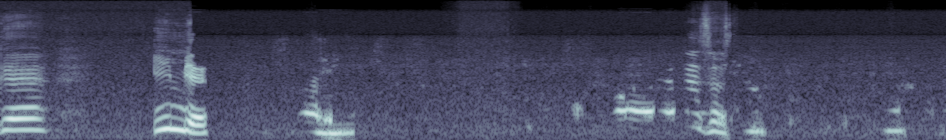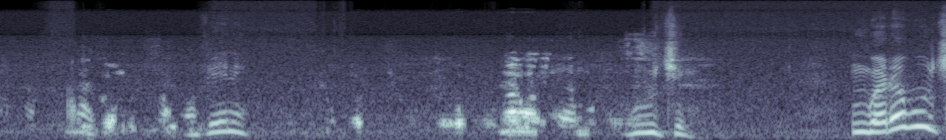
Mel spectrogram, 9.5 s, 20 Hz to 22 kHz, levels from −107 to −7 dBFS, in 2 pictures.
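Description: Right from 0.98 to 1.83 s you get speech suppressed in double talk. The talker dips hard, something like 35 dB at the deepest, for most of that stretch. It's likely the echo canceller hearing both sides at once and clamping everything. Inside that, from 1.61 to 1.78 s, the other side's voice is leaking through, about 10 dB under the speech.

The same thing returns at 2.83 to 5.77 s. Around two seconds of the talker get pushed down, roughly 25 dB at worst. Near the end of that, at 5.01 to 5.30 s, the far voice leaks in again, only about 5 dB below the talker. It comes back from 6.16 to 6.57 s at around 10 dB down, then from 6.89 to 7.49 s at about 5 dB down.

Overlapping that last leak, from 7.19 to 7.87 s, roughly half a second of the talker is ducked by about 25 dB. The residue the canceller likely failed to remove hangs on faintly from 7.84 to 8.28 s, around 25 dB below the speech, a quiet tail.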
